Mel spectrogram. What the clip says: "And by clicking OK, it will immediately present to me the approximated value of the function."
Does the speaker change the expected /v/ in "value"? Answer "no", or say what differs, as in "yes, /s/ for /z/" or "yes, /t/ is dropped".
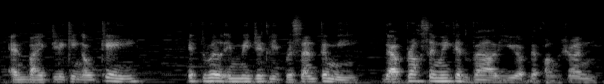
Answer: no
